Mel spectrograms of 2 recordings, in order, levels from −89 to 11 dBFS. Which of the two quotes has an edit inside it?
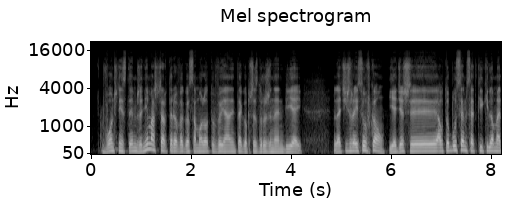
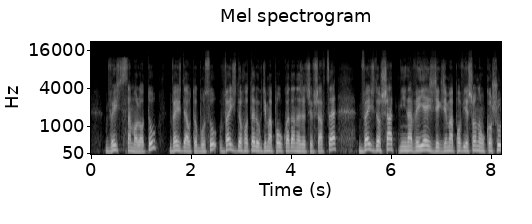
first; 1 cut; at 5.9 s

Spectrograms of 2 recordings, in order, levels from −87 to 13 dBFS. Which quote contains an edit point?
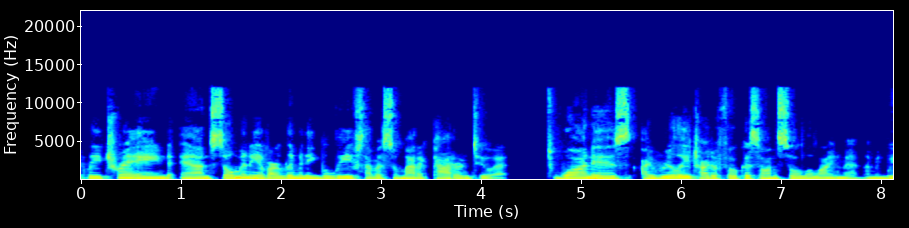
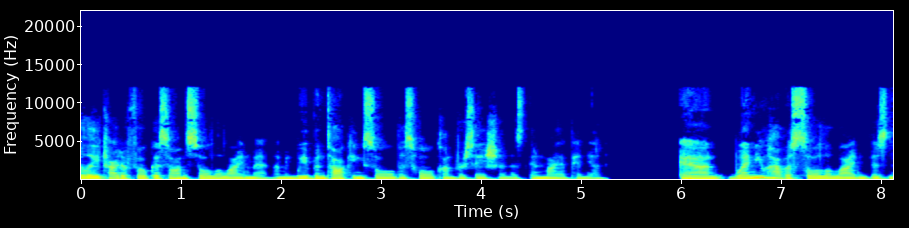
first; 2 cuts; at 2.8 s, 4.6 s

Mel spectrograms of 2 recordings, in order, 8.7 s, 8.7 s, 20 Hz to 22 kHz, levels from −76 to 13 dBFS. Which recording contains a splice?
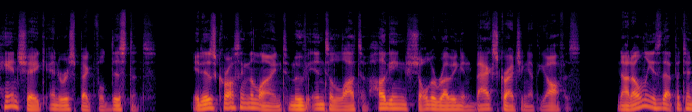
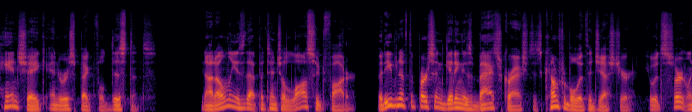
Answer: second; 1 cut; at 2.3 s

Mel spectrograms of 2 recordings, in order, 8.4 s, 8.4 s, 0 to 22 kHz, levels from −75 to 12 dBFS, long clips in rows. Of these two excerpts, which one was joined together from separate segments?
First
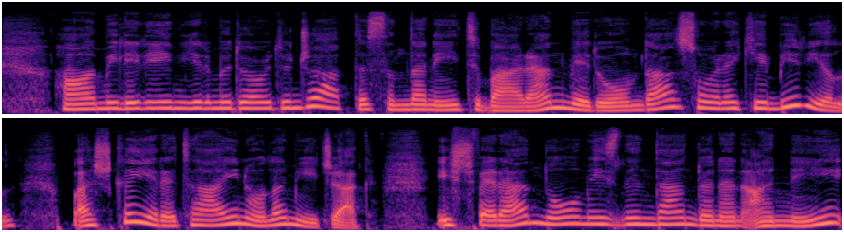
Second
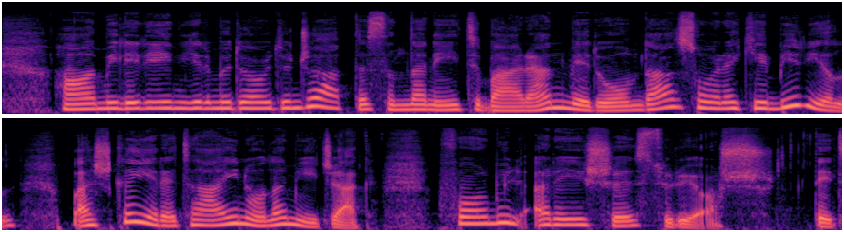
second; 1 cut; at 6.3 s

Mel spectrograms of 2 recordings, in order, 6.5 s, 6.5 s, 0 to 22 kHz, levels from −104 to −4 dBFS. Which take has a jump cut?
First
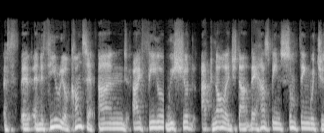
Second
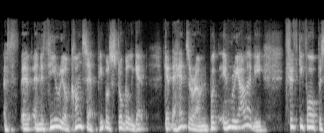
first; 2 cuts; at 1.9 s, 3.3 s

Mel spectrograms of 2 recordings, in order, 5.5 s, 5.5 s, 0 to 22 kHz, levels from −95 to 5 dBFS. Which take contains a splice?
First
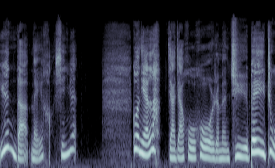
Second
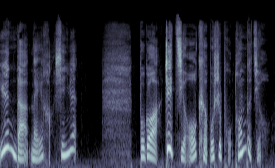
second; 1 cut; at 2.6 s

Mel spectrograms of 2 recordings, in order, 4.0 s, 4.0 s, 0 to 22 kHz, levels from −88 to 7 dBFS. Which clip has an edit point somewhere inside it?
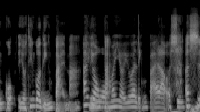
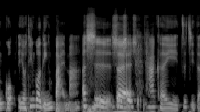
second; 2 cuts; at 1.6 s, 2.9 s

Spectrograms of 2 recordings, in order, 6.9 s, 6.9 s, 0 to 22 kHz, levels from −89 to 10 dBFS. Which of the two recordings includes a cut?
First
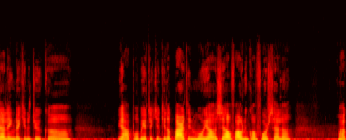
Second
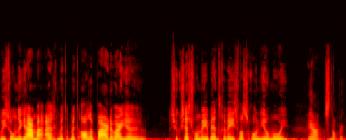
first; 1 cut; at 3.2 s

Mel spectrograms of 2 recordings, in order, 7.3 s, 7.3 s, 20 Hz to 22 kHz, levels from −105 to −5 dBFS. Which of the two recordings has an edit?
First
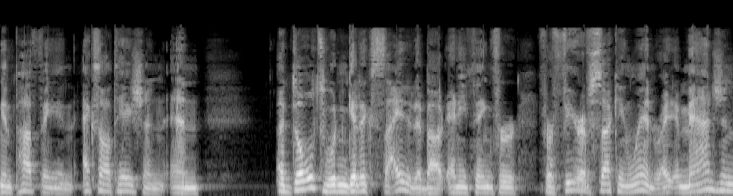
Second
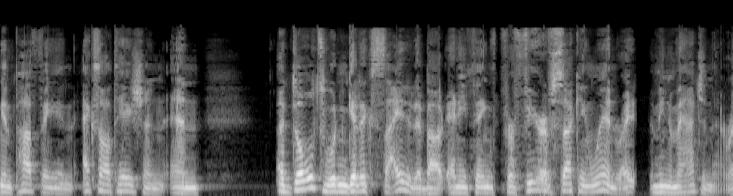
second; 2 cuts; at 4.9 s, 6.3 s

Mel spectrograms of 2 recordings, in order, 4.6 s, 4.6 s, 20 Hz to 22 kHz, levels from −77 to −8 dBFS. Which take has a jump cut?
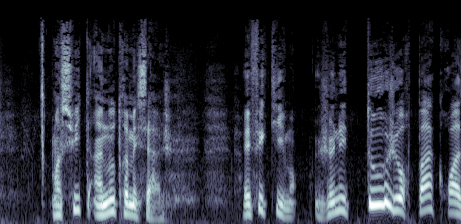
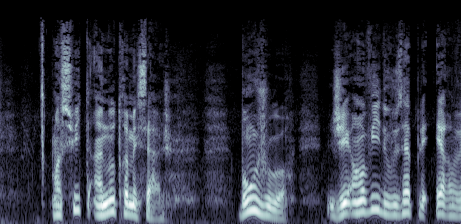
first; 1 cut; at 2.4 s

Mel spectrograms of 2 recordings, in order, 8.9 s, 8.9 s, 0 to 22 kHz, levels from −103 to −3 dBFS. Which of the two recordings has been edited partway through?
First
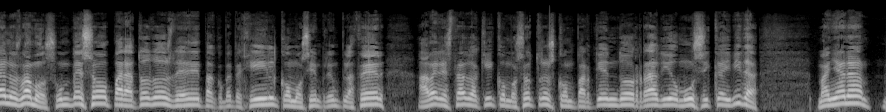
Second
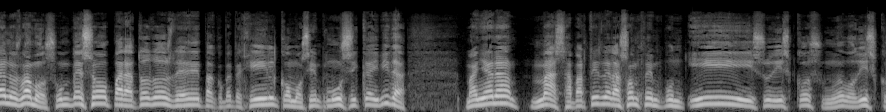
second; 2 cuts; at 3.3 s, 6.8 s

